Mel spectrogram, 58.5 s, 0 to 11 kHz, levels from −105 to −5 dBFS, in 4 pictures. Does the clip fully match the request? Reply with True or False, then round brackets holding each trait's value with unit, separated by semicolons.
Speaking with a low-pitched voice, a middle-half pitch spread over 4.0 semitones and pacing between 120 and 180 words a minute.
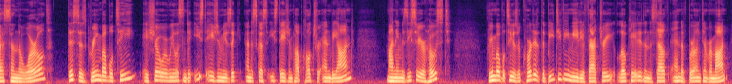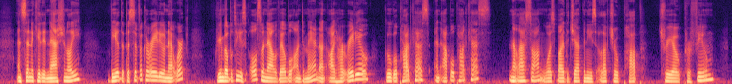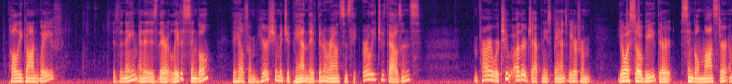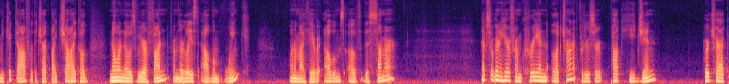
True (125 Hz; 4.4 semitones; 170 wpm)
